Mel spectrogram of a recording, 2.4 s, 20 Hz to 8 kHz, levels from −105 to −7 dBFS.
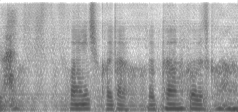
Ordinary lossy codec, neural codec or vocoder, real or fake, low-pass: none; codec, 16 kHz, 0.5 kbps, FreqCodec, smaller model; fake; 7.2 kHz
